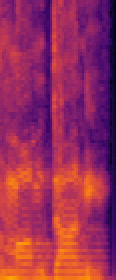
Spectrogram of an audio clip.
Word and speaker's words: Mamdani: Aber eigentlich heißt er The name is Mamdani. – Zoran Mamdani. – M-A-M-D-A-N-I.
